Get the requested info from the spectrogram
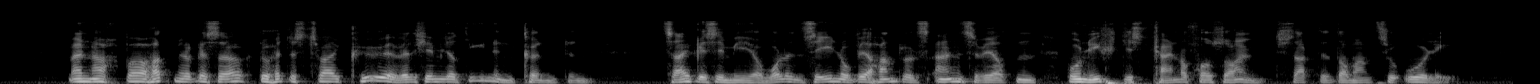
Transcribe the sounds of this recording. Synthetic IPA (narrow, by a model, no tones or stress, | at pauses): mʔaɪnːaχb̥aːɐɦatmiːɐɡəzaːk̚td̥uɦɛtəstt͡sv̥aɪkʰyːəvɛlçəmiːɐdiːnənkʰœntən | t͡saɪɡəziːmiːɐvɔlənz̥eːənobviːɐhand̪l̩saɪnsveːɐd̥n̩ | voːnɪçtɪst̚kʰaɪnəfɛɐz̥ɔʏmtz̥aːɡ̥̚tədeːɐmant͡suʔuɐlḭ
